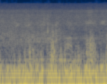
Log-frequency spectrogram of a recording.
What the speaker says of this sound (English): that's windy. Yeah. Absolutely insanely windy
